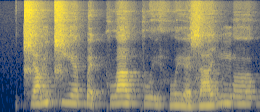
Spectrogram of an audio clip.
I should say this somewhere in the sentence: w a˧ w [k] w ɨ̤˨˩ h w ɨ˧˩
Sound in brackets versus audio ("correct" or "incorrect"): correct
